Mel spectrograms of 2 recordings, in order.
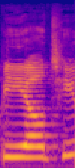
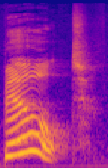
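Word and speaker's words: BYLT: I always call it BLT, like the sandwich, but it's not. It's B Y Lt. And you guys taught me it's pronounced Built.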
